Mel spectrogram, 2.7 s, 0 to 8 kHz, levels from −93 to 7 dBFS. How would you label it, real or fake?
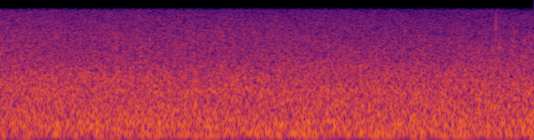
real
